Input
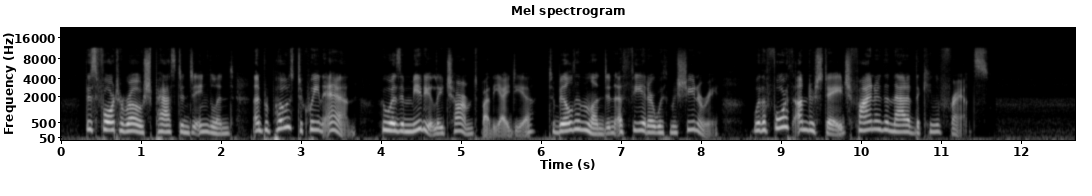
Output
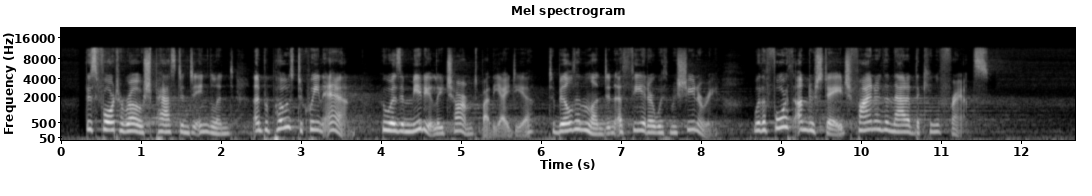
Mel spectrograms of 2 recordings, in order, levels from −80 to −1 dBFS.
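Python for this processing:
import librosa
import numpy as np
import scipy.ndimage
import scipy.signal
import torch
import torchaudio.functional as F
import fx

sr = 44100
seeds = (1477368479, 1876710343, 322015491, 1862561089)

y = fx.high_shelf(x, sr, hz=3500.0, db=10.0)
y = fx.rev_plate(y, sr, seeds[0], rt60_s=4.0, hf_ratio=0.45, predelay_ms=0, drr_db=19.5)
y = F.gain(torch.from_numpy(y), 6.0).numpy()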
